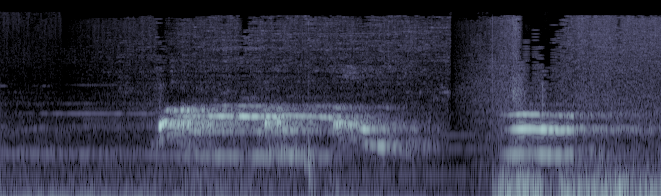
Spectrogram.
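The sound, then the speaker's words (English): Eerie, sustained howling tones waver and hold around a mid pitch, fading out before a second rising howl returns with a low rumbling background beneath it, a rough recording made on a cell phone of strange howling noises heard throughout Alert Bay. “It's an eerie recording captured on a cell phone of something that's making strange howling noises heard throughout Alert Bay.”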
